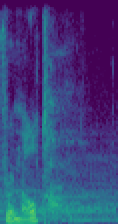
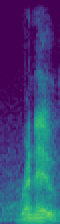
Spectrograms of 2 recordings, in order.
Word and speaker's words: Renault: Sir, I believe that's pronounced Renault. Renault, sir.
